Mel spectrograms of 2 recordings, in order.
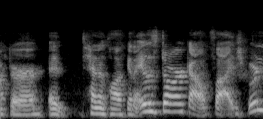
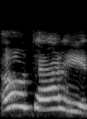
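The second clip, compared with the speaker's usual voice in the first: put-on high little small-child voice; 9 semitones higher than usual. Retelling how she said it in a scene they disliked: imitating a little kid voice. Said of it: "she said it in that little kid voice too".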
